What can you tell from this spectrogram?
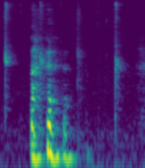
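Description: A few sharp finger snaps, given in place of clapping for a panel, come at an uneven pace, crisp and moderately loud, with a brief murmur of voices mixed in among them.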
